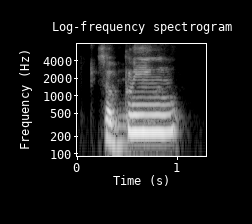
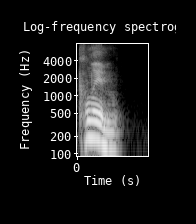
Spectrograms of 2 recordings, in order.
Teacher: because of Anuswar, the M sound is NG sound.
